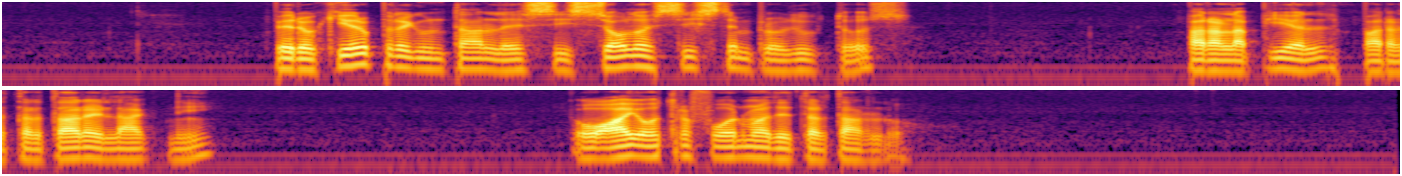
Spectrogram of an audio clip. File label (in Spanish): spk24 16khz, Es ES, watson stt; bluemix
